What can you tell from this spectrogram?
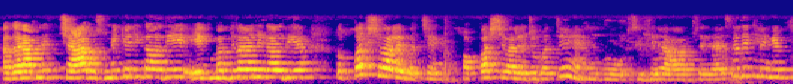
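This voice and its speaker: A woman teaches an exam-prep grammar lesson in a high voice. She pronounces each sound aloud, draws out the long vowels and keeps asking whether her students follow. She sits a little back from the mic in an echoey room. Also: quick pace, a bit bright, recorded from a distance, dull audio. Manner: drills vowel sounds aloud, stretching long ones, with frequent "ठीक है" check-ins.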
